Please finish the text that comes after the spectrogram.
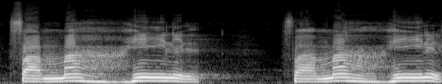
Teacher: rubah ya menjadi fathah seperti yang sebelumnya kemudian kita lanjut famahilil huruf Hi di sini kita tasdidkan atau kita tekan dan tahan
